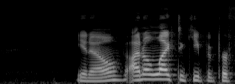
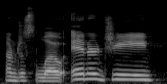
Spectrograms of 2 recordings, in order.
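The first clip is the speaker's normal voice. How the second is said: ordinary delivery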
